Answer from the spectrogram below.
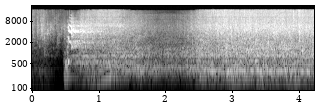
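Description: Water suddenly gushes into a paper pulp beater, a machine that soaks and kneads dry cellulose into pulp for making paper; a loud, steady rushing flow that starts abruptly and continues unbroken, with a faint mechanical hum beneath it. No one speaks.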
